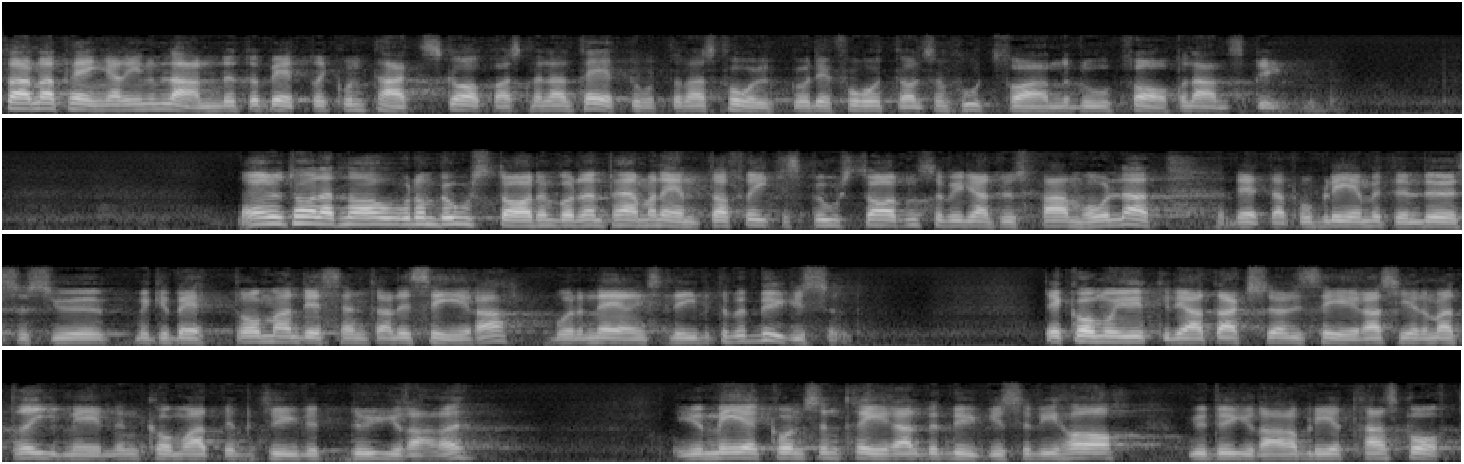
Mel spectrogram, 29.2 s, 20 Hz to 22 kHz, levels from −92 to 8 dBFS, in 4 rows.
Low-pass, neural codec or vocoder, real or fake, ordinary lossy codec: 7.2 kHz; autoencoder, 48 kHz, 32 numbers a frame, DAC-VAE, trained on Japanese speech; fake; none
